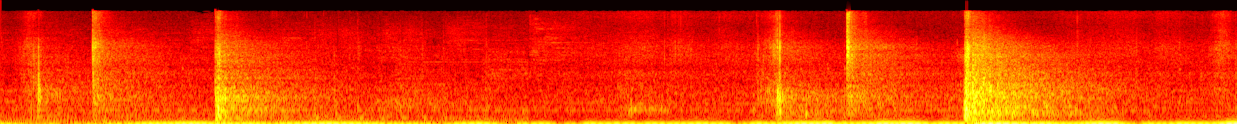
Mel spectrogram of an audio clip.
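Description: Medicine ball (wall ball) thudding against the wall target and slapping back into the athlete's hands on the catch: several sharp thumps in two clusters about three and a half seconds apart, one per rep.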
